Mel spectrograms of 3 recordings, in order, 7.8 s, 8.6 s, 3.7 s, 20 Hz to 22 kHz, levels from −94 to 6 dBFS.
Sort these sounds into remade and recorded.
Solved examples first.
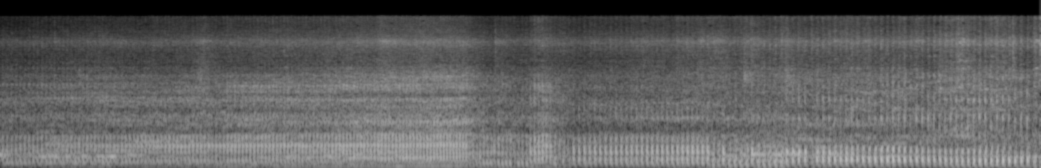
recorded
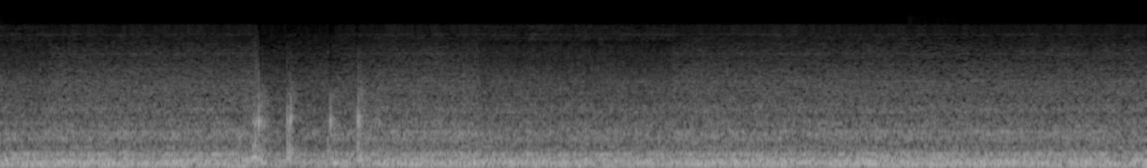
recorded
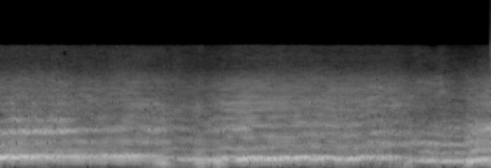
remade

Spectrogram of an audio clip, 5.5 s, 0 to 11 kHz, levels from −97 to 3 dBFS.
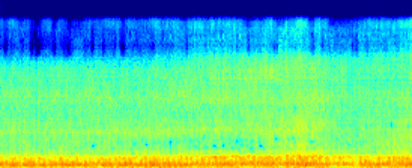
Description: remade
